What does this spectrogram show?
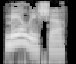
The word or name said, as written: mayliesha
